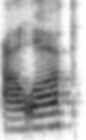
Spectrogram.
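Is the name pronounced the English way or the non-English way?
English. The name is said with an English pronunciation. This is how the person says their own name. "I think they pronounce it Alok"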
